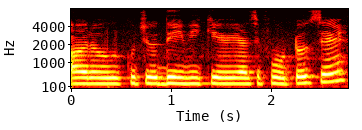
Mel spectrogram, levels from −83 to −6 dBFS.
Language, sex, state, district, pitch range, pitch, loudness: Hindi, female, Punjab, Kapurthala, 220-235 Hz, 225 Hz, -13 LUFS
